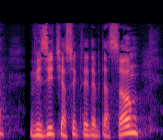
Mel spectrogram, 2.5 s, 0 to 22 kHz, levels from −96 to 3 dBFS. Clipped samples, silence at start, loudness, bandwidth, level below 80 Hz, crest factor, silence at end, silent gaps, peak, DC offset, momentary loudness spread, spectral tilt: under 0.1%; 0 s; -25 LUFS; 11.5 kHz; -58 dBFS; 20 dB; 0.4 s; 0.40-0.44 s; -6 dBFS; under 0.1%; 9 LU; -4.5 dB/octave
